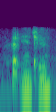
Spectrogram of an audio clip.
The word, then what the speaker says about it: Anshou: Anshou? – Yeah, you did very well.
